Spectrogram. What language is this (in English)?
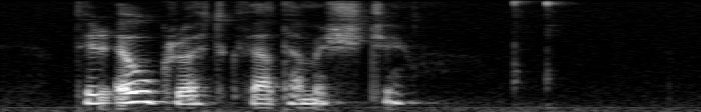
Faroese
